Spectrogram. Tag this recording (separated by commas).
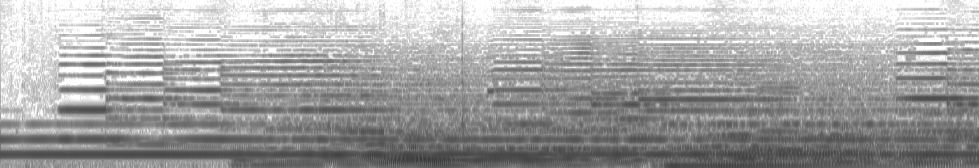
Musical instrument, Music, Orchestra, Bowed string instrument, Violin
